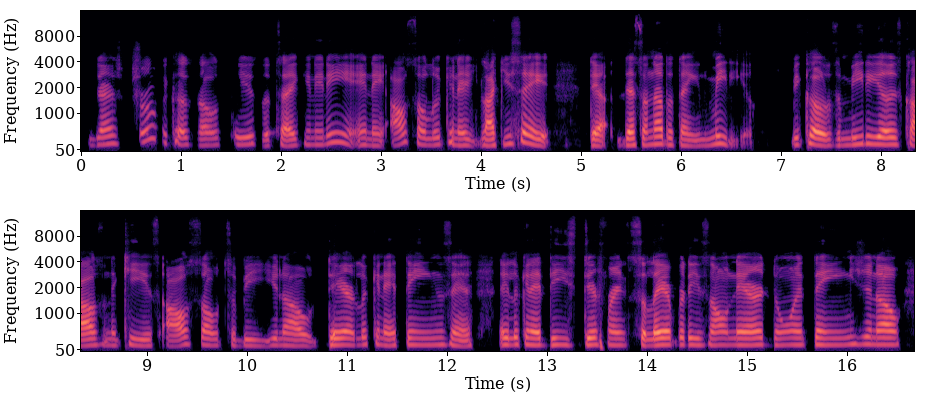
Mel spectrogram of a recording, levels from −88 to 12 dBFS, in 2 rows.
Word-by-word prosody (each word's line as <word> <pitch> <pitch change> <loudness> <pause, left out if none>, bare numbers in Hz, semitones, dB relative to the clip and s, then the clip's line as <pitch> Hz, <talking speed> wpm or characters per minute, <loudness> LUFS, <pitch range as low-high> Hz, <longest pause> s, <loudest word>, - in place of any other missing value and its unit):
That's 195 +3 -3
true 285 +7 -5
because 215 -6 -4
those 165 +2 -5 0.2
kids 185 +2 -4
are 150 - -5
taking 165 +4 -1
it 180 +3 -8
in, 235 -1 -3
and 175 -1 -6
they 155 -1 -4
also 205 -6 -2
looking 175 0 -6
at 160 -1 -2
like 160 +2 +3
you 200 - -5
said, 205 -4 +2 0.4
that - - +4
that's 170 +1 +4
another 180 +1 +2
thing, 155 -1 -5
media. 205 - -3 0.4
Because 170 -4 +5
the 165 - -8
media 190 +2 +2
is 180 -1 0
causing 160 +3 +3
the 160 - -6
kids 155 -4 -6
also 165 +2 0
to 160 - -9
be, 155 +1 -7
you 150 +2 -7
know 150 -4 -1
they're 170 -1 +4
looking 185 +1 -7
at 160 +1 -1
things, 175 0 -5
and 150 -3 0 0.3
they're 175 - +2
looking 180 0 0
at 170 -1 +4
these 175 -1 -4
different 175 -1 +1
celebrities 175 +1 +4
on 170 0 0
there 170 +1 +5
doing 175 +1 -2
things, 175 +1 -2
you 190 0 -1
know, 180 -1 +4
175 Hz, 185 wpm, -24 LUFS, 165-180 Hz, 0.4 s, Because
